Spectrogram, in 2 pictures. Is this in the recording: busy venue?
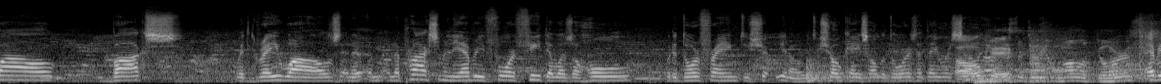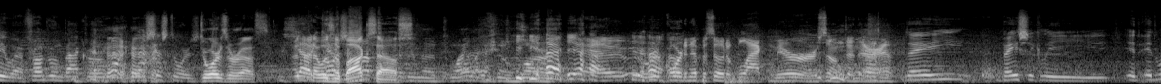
yes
